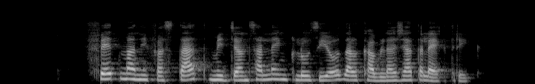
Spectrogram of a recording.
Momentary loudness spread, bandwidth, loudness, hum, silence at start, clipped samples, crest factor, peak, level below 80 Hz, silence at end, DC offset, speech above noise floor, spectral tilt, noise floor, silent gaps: 5 LU; 8 kHz; -24 LUFS; none; 0.9 s; under 0.1%; 18 dB; -6 dBFS; -68 dBFS; 0.65 s; under 0.1%; 56 dB; -6 dB/octave; -80 dBFS; none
